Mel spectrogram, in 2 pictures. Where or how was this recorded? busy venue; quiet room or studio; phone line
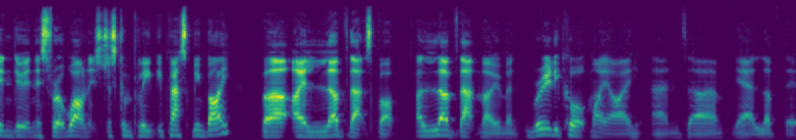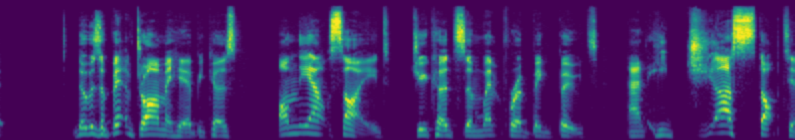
quiet room or studio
